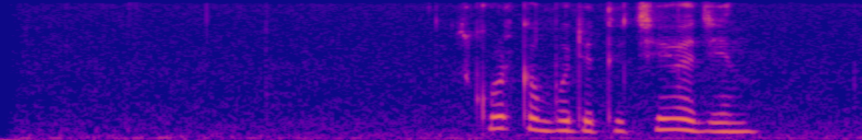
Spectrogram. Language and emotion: Russian, neutral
